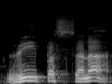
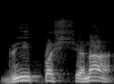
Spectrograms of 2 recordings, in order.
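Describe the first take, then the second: First: The middle consonant is a doubled 's'. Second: The middle consonant is a 'shy' cluster. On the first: This is the Pali form of the word. "ये पाली उच्चारण है" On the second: This is the Sanskrit form of the word. "ये इसका संस्कृत उच्चारण है"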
